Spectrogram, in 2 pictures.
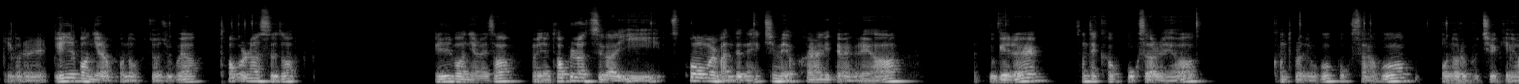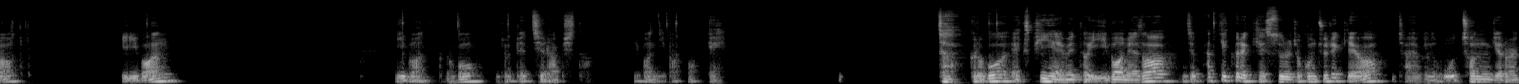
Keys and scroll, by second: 0.1 Right, 0.9 1, 3.1 Right, 3.7-4.6 typing, 8.5 Escape, 15.1 Right, 15.5 BackSpace, 16.1 2, 17.9 Right, 18.1 BackSpace, 18.7 2, 29.5 0.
